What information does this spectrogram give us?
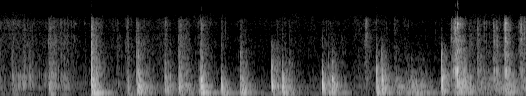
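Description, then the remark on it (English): A door handle rattles and jiggles against a locked latch, followed by a series of sharp knocks on a wooden door, fairly loud, with mechanical clicking throughout. “Strange. The door's locked.”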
